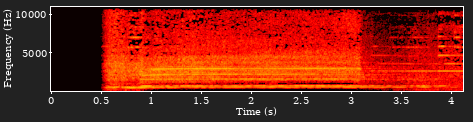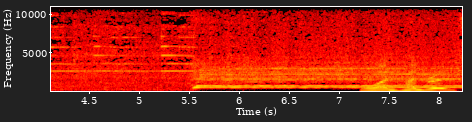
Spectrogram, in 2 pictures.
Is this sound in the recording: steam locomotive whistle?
yes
